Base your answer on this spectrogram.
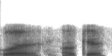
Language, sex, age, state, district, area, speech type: Goan Konkani, male, 18-30, Goa, Murmgao, rural, conversation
